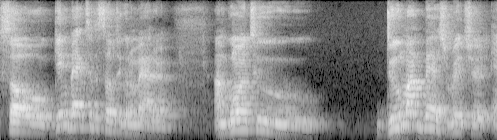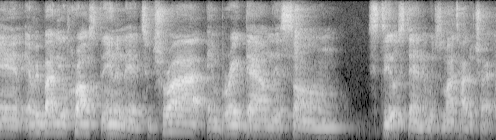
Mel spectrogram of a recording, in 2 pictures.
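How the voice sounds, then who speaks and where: A man's voice with very wide pitch swings, big swings in loudness and audible room echo. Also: medium pitch for a man, moderate pace. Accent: Mississippi. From US South, north Mississippi hill country. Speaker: blues guitarist. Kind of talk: guitar tutorial. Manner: casual with filler words.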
